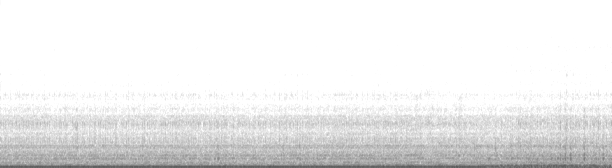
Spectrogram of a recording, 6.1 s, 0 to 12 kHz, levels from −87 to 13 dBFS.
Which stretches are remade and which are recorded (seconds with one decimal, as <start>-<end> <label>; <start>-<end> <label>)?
0.0-4.1 recorded; 4.1-5.0 remade; 5.0-6.1 recorded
